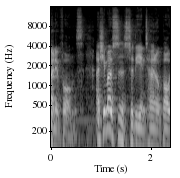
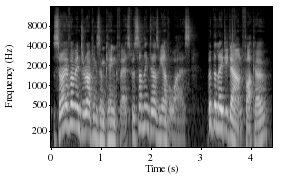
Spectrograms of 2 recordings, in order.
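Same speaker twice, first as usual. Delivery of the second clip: higher voice building to a firm order; commanding interruption; 6 semitones higher than usual. A narrator's reading. Terran ordering an attacker off a hostage, commanding. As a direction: interrupt coolly, then order sharply. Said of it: "Simone orders the Death Welder".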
